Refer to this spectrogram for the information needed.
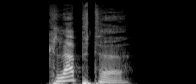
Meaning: inflection of klappen: 1. first/third-person singular preterite 2. first/third-person singular subjunctive II
- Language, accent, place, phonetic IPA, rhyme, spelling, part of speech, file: German, Germany, Berlin, [ˈklaptə], -aptə, klappte, verb, De-klappte.ogg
